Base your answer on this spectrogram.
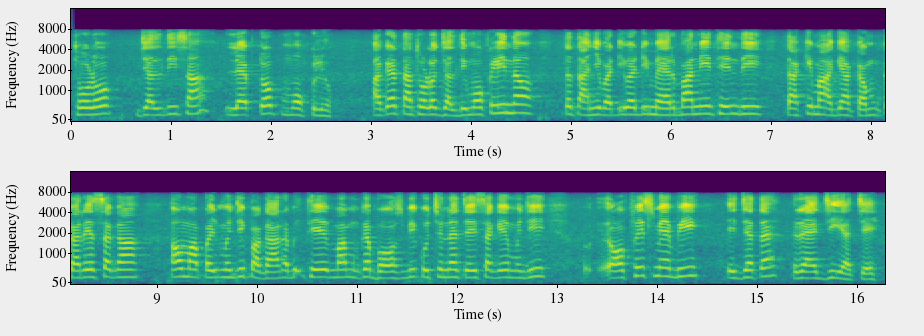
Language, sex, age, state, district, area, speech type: Sindhi, female, 45-60, Delhi, South Delhi, urban, spontaneous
